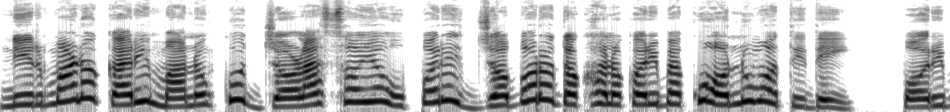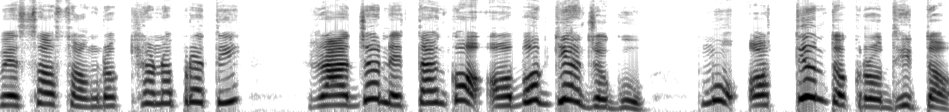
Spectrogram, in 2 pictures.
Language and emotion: Odia, angry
